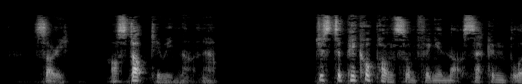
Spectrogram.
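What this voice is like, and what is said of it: Usual voice. Nothing is said of it.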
